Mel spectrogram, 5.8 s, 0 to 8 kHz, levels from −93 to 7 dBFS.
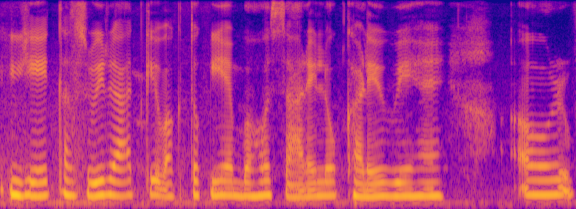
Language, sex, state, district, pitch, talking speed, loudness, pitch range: Hindi, female, Bihar, Katihar, 195 Hz, 145 wpm, -15 LUFS, 190-210 Hz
